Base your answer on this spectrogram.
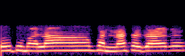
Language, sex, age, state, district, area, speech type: Marathi, female, 18-30, Maharashtra, Nagpur, urban, conversation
